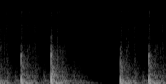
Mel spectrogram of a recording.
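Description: Heavy, thumping knocks on the back door of a house in the middle of the night, struck in two pairs with a short pause between them, each blow loud with a brief booming ring; no voices.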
